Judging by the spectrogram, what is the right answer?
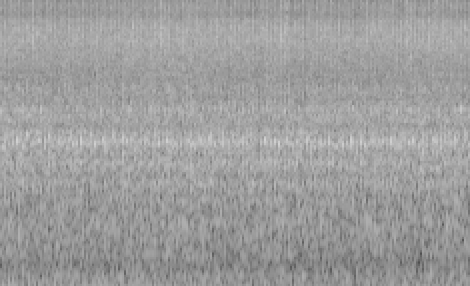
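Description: Steady truck engine and road noise heard from inside the moving cab: an even low rumble with a faint steady high tone.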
